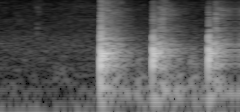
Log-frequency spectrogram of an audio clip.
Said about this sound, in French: que quelqu'un tape à la porte. Il ouvre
